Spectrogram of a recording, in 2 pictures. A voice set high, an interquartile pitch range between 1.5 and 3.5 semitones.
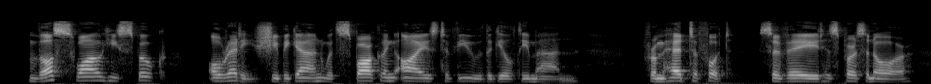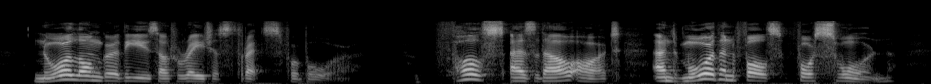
No: medium, 150 Hz; average, 3.2 semitones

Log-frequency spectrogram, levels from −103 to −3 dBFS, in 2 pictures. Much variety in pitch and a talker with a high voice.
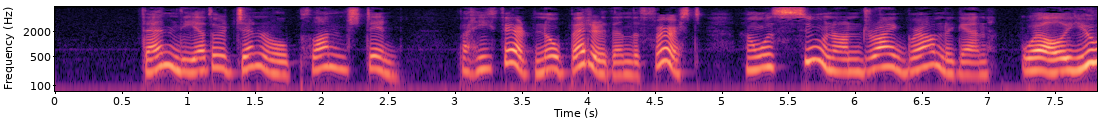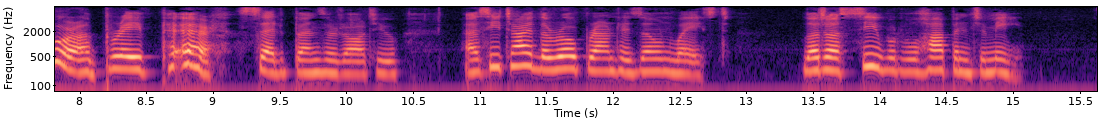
No: average, 3.7 semitones; high, 235 Hz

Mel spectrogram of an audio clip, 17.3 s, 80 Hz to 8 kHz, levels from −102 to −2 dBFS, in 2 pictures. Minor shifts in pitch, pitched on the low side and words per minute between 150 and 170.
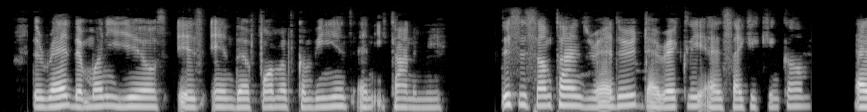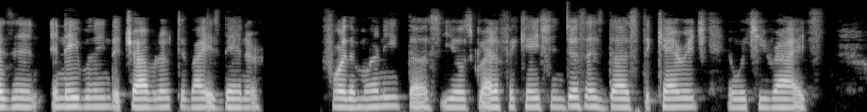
No: narrow, 1.3 semitones; medium, 175 Hz; average, 160 wpm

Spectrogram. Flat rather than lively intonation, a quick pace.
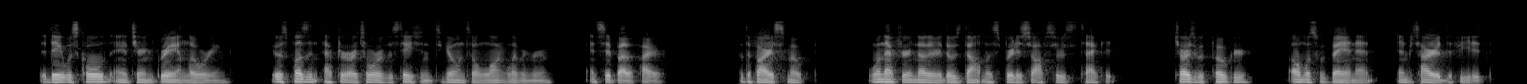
Yes: narrow, 2.2 semitones; fast, 210 wpm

